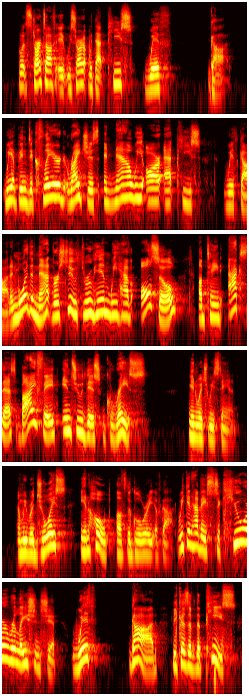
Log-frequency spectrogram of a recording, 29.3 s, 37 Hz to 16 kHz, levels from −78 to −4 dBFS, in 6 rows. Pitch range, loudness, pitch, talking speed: 150-205 Hz, -20 LUFS, 175 Hz, 140 wpm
